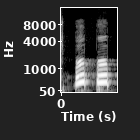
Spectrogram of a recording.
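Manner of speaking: two very high mock burp sounds; imitated burps. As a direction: make the drunk burp noises.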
